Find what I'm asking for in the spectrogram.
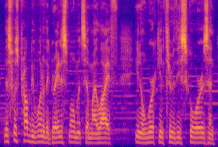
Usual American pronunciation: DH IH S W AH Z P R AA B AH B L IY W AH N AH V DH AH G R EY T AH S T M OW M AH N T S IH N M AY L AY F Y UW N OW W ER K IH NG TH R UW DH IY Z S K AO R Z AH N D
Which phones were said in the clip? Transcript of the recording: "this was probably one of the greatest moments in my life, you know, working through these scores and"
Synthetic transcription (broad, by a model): DH IH S W AH Z P R AA B AH B L IY W AH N AH V DH AH G R EY T AH S T M OW M AH N T S IH N M AY L AY F Y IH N OW W ER K IH NG TH R UW DH IY Z S K AO R Z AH N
